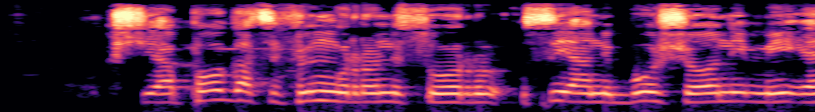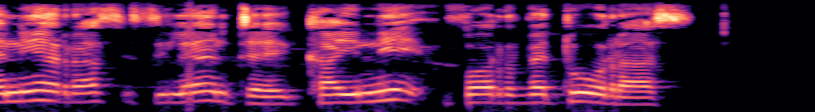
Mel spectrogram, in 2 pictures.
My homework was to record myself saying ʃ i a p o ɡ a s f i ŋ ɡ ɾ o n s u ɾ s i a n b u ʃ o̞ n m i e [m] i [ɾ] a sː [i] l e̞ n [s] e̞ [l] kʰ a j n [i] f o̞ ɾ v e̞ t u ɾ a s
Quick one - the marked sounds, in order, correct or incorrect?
incorrect, correct, correct, incorrect, incorrect, correct

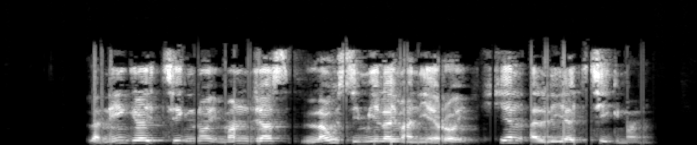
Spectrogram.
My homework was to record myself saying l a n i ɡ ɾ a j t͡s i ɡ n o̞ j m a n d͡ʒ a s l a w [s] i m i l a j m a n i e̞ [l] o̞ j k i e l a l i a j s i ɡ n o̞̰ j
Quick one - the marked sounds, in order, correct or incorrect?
correct, incorrect

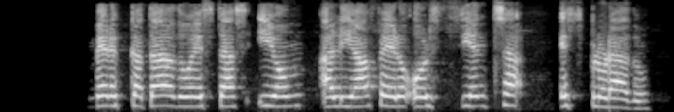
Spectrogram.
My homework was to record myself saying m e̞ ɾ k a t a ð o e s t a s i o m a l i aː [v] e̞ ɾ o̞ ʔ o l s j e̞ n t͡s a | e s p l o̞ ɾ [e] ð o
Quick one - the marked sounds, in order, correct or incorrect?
incorrect, incorrect

